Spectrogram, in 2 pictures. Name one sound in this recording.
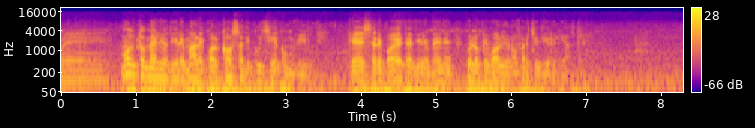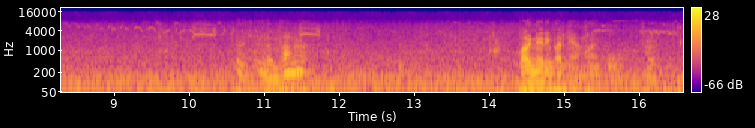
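An elderly man talks calmly nearby.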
